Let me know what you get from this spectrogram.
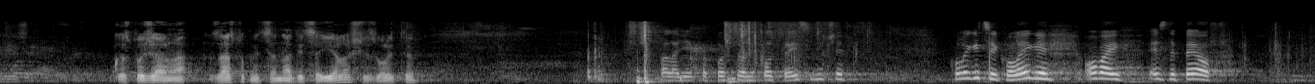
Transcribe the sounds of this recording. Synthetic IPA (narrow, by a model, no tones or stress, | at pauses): ɡ̥ospod͡ʑazaːst̪upnit̪sanad̪it̪sajelaʃizʋo̞lit̪ʰe | xʋaːlˠaʎʲe̞ːpapo̞ʃt̪o̞ʋanipo̞t̪pɾe̞ːt̪sʲjed̪nit͡ʃe̞ | ko̞leːɡit̪seiko̞le̞ːɡe̞o̞̰ʋajezd̪epeof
